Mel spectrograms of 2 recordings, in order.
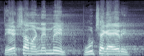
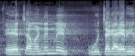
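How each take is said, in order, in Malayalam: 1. നടുവിലെ വ്യഞ്ജനങ്ങൾ 'sh' ആയി ഉച്ചരിക്കുന്നു. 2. നടുവിലെ വ്യഞ്ജനങ്ങൾ 'ch' ആയി ഉച്ചരിക്കുന്നു. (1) "അതിലെന്തോ കുഴപ്പമുണ്ടെന്ന് തോന്നി എനിക്ക്" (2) "ഷായും ചായും നമ്മളുടെ വ്യത്യാസം"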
